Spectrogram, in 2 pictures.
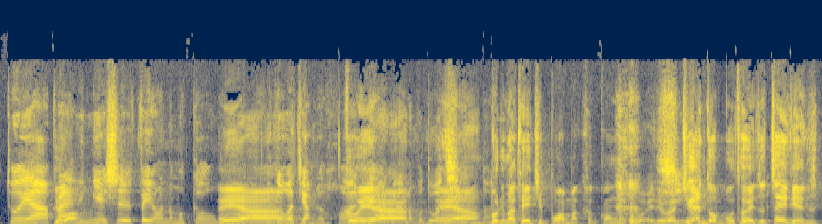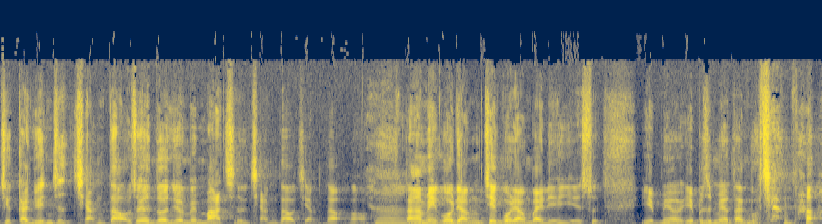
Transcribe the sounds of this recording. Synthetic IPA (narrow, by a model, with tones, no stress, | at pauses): t̪we˥˩ɪa˩˥˧li˨˩mjɛ˥˧nʂɻ̩˥˩fe˥ɪjɔ˥˧ŋna˥˩mə˨˩ka˦˥ʊe˥˧ɪa˧˨ə˥˩wɔ˧˦t͡ɕja˨˩ŋə˧xwa˧˥t̪we˥˩ɪ˧a˧˨˦na˥˩mə˨˩t̪wɔ˥e˥a˧ɔ˧˥li˥˩ma˨˩t̪ʰe˥˩˨t͡ɕʰi˨˩pu˨˩a˨˩ma˨˩kʰa˥˩kɑ˥ŋwe˨˩kwe˨˥˩t̪we˥˧˨e˥˧t͡ɕy˥˩ɻa˧˦nt̪o˥ʊpu˧˥t̪ʰwe˥˩ɪt͡ɕ̩˥˧˥ʈ͡ʂɤ˥˧i˥t̪jɛ˨˩n̩˥˩t͡ɕka˨˩nt͡ɕɥɛ˧˥ni˨˩t͡ɕʰi˧˥ʂ̩˥˩t͡ɕʰjɑ̰˧˥˦ŋt̪ɑ˥˩˨ʊswi˨˩ə˨˩t̪wɔ˥˧˦t͡ɕo˥˧˩e˥˧˥ma˥˧t͡ɕʰi˥də˨˩t͡ɕʰjɑ̰˧˥ŋt̪ɑ˥˧ʊt͡ɕʰjɑ̰˨˦ŋt̪ɑ˥˩ʊhɔ̰˥˧t̪ŋɻa˧˦nme˨˩ɪkwɔ˧˥ljɑ˧˦ŋt͡ɕjɛ˥˧˨nkwɔ˧˥ljɑ˧˥ŋpa˨ɪnjɛ˧˦njɛ̰˨˩ʂ | jɛ˨˩me˧˥ɪjo˨˩ʊjɛ˨˩pu˧˥ʂɻ̩˥˩me˧˥ɪjo˨˩t̪a˥nkwɔ˧˥˩t͡ɕʰjɑ˨˧˦ŋt̪ɑ˥˨ʊ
